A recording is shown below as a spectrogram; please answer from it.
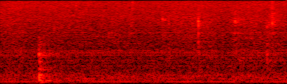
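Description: Quiet room hum with a few faint ticks, the clearest about a third of a second in.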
